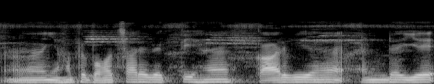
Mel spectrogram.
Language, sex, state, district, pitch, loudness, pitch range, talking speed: Hindi, male, Jharkhand, Jamtara, 110 Hz, -19 LUFS, 105-110 Hz, 165 wpm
